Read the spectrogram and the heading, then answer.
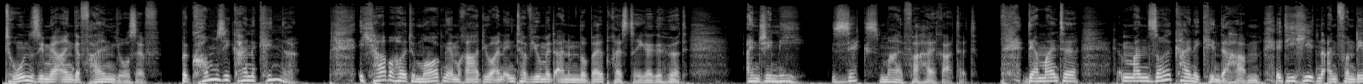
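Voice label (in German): Schauspiel Neutral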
